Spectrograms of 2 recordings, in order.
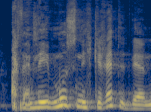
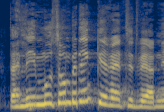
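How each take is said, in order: First: Fast, offhand shrug of a line; dismissive brush-off. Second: Higher, louder and fast, pressing hard; urgent emphasis. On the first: Preacher mocks the wrong message with a quick dismissive shrug. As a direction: toss it away as if it hardly matters. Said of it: "Jesus sagt nicht". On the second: Preacher voices Jesus' real message with urgent, louder insistence. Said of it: "Jesus sagt". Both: Retold or imitated.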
